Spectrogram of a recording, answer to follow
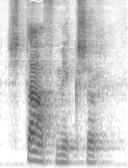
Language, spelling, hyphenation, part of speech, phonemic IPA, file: Dutch, staafmixer, staaf‧mi‧xer, noun, /ˈstaːfˌmɪk.sər/, Nl-staafmixer.ogg
- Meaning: immersion blender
